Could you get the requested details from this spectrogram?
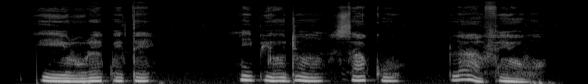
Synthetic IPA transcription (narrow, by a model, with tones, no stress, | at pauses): e˨ɾo˨ɾɛ˧k͡pɛ˧tɛ˧ | nĩ˦bi˦ɔ˧dũ˦˧sa˦ko˧ | la˦˨fĩ˧˦ɔ˨wɔ˨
